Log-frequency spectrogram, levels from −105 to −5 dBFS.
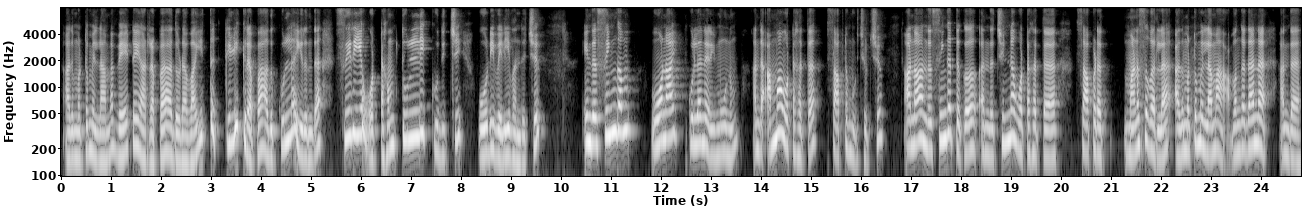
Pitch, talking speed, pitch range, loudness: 195 Hz, 100 wpm, 170-250 Hz, -19 LUFS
